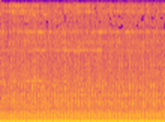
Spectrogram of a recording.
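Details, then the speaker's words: Farmall tractor idling smoothly with a steady, even low thump and no misses, knocks or rattles, started after refilling fuel and checking fuel flow through the petcock, filters and bowl to the carburetor; normal idle. "Alright, so the tractor's running. Sounds smooth, sounds good."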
